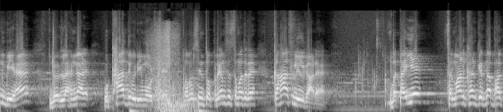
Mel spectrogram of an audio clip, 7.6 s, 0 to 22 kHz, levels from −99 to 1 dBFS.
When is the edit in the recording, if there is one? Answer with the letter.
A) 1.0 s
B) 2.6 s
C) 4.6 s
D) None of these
B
